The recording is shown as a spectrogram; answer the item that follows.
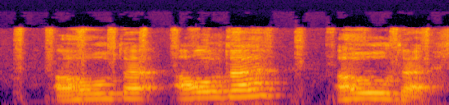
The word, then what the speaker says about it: older: Yeah, that's interesting, that one, because with the L, you don't usually hear it pronounced so much like an O. When you have an L after the O, it gets softer halfway. Like people don't say colder, they say colder, and it's like halfway to the.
